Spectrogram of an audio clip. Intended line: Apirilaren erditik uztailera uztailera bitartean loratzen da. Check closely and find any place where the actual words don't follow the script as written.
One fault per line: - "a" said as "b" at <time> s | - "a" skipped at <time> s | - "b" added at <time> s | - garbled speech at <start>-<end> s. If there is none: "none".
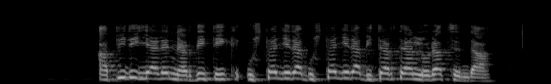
none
